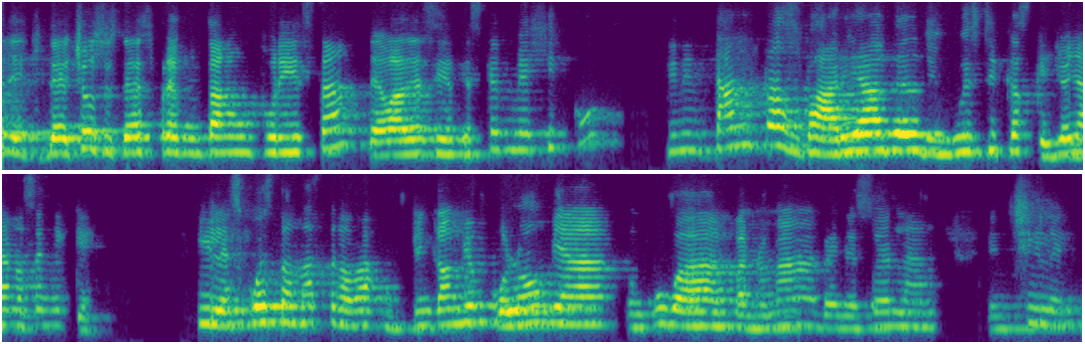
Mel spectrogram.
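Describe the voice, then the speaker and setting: A Mexican woman teacher with a Jalisco accent giving a chatty classroom lecture and checking in with her students as she goes. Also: on the high side. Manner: chatty, addresses students directly with tag questions. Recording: echoey room, voice from a distance, dull lo-fi sound.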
